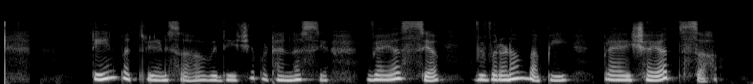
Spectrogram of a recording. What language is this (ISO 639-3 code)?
san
